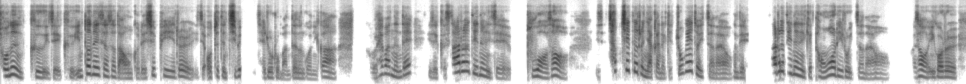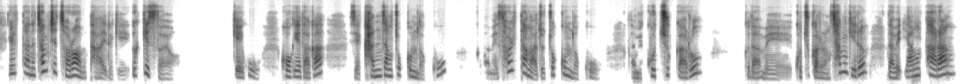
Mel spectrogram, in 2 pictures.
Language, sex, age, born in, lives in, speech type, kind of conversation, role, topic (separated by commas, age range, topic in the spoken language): Korean, female, 40-44, South Korea, United States, conversation, podcast, guest, 남은 재료로 만든 의외의 성공작이 있었나요?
